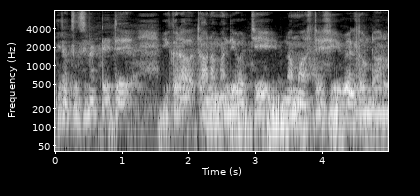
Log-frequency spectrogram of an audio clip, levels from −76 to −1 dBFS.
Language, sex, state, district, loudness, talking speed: Telugu, male, Andhra Pradesh, Srikakulam, -16 LUFS, 95 wpm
